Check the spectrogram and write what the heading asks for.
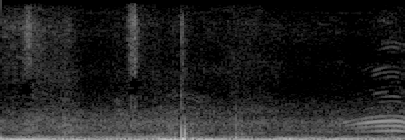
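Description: A place-kicked American football: one sharp thud of the foot striking the ball off the holder's hold about a second in. Near the end comes a short rising-and-falling vocal cry.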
